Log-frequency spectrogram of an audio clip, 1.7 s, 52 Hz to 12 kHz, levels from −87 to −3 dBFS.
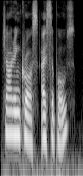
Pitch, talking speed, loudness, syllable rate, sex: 175 Hz, 145 wpm, -16 LUFS, 5.1 syllables/s, female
